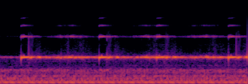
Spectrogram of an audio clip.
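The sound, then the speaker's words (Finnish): Echo sounder sonar beeping: four short, high, clear pings at slightly uneven intervals, each with a brief ringing tail, over a constant low rumbling hum. “mutta aina silloin kaikuluotain alkaa piipata tiheämmin”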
